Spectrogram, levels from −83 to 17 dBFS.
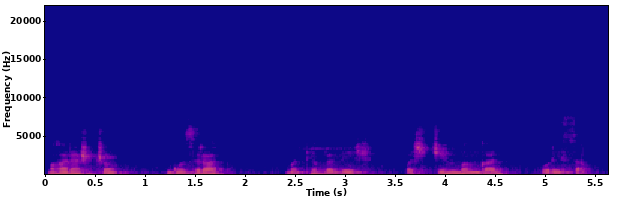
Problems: low volume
